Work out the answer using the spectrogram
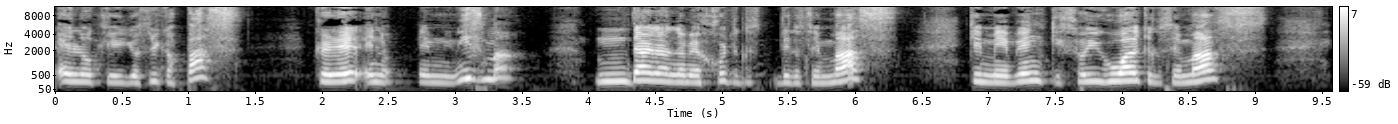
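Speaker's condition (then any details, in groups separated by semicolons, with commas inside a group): Down syndrome; present from birth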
